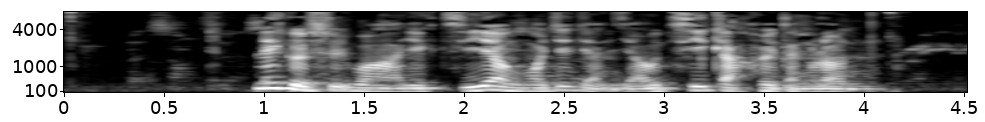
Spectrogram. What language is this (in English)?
Cantonese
